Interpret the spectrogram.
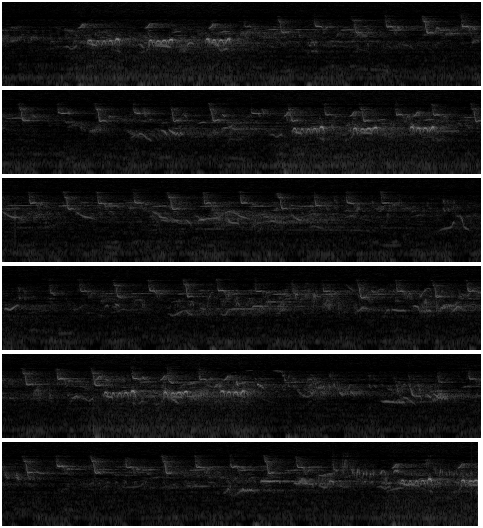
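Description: Several wild birds singing: dense, rapid, high chirping throughout, with a warbled phrase that recurs every several seconds.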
